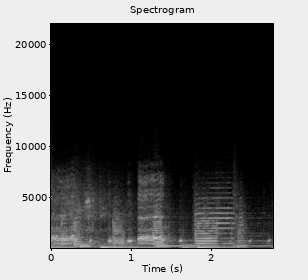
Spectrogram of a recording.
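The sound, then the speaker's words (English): A voice imitates a chicken in a frantic, loud run of clucks and squawks, with several bursts of noisy cackling packed together over a few seconds, unbroken. “Why did you make all that racket?”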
